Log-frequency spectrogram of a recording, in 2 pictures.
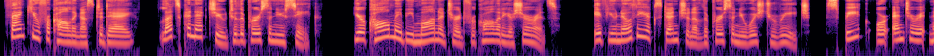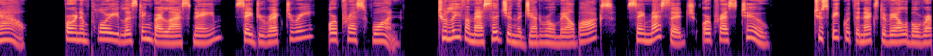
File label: english-us female ivr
